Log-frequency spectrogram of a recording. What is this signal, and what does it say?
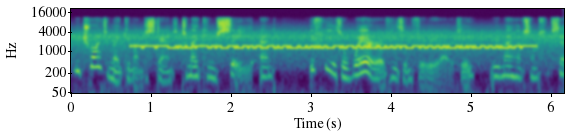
RTTY (45.45 baud, 170 Hz shift), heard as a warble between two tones, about 1360 Hz centre, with radio static and speech in English. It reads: POZWOLE SOBIE POWIEDZIEC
